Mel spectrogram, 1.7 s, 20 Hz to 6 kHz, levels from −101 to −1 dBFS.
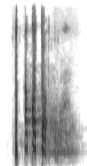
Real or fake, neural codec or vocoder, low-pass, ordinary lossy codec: real; none; 5.4 kHz; AAC, 32 kbps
